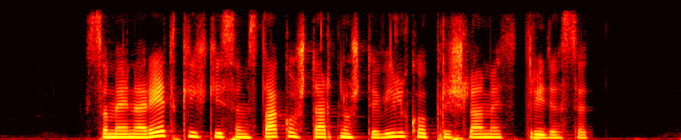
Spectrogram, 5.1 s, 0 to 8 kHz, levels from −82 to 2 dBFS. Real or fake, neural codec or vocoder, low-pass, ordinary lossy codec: real; none; 7.2 kHz; none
